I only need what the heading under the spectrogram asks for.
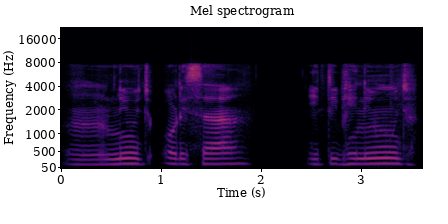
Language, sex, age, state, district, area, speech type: Odia, male, 30-45, Odisha, Mayurbhanj, rural, spontaneous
